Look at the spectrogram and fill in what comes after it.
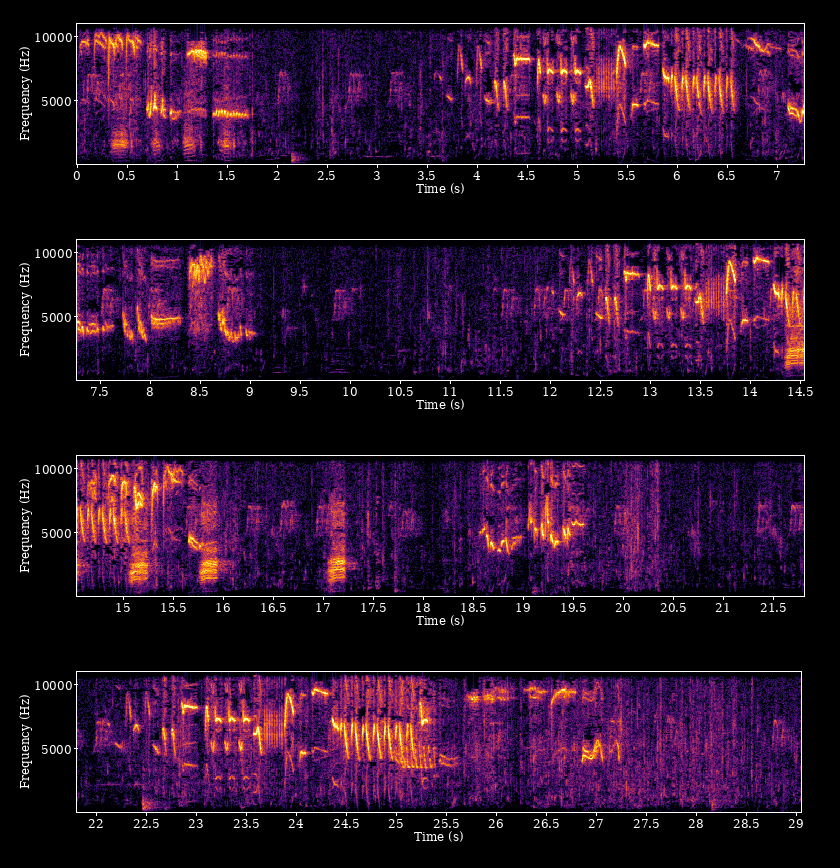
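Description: Faint bird chirps and trills, coming in three spells of a few seconds each over an otherwise near-silent background.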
